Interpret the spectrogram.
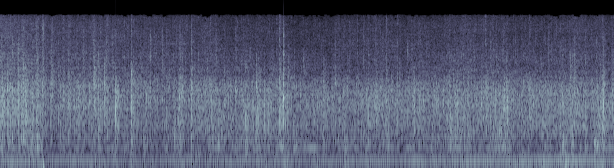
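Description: Pea shoots sizzling in hot oil in a frying pan, a steady frying hiss with scattered crackles.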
